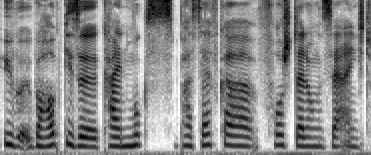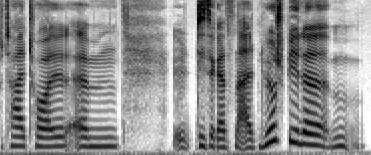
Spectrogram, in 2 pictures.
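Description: A woman's voice: lowish voice, steady tone, moderate pace, a little mellow, no echo, studio quality. A middle-aged woman talking casually as a podcast guest, often hesitating and searching for words. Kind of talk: casual conversational discussion.

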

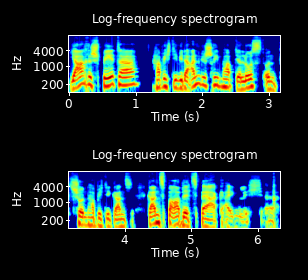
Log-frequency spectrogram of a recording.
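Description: A man's voice: fairly high pitch, normal speed, a little mellow, no room sound, clean studio sound. A man answering casually as an interview guest, informally repeating words and often checking that he is understood. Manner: informal, repeats words and phrases, seeks confirmation. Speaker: interview guest, audio drama maker.

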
